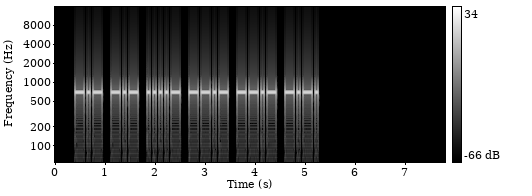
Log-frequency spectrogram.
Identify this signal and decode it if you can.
Morse code, heard as a keyed tone, about 20 wpm, 700 Hz. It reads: KK4QQC
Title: USA Call Signs - 6 Characters - Repeated 3x - 20wpm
